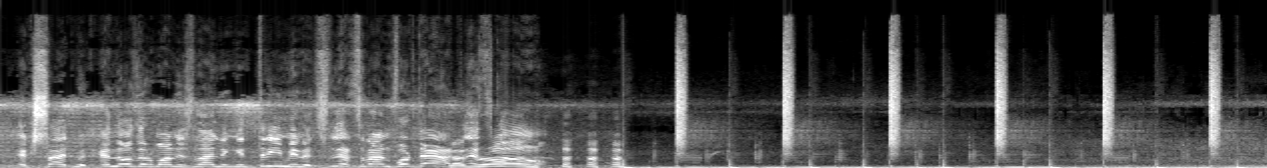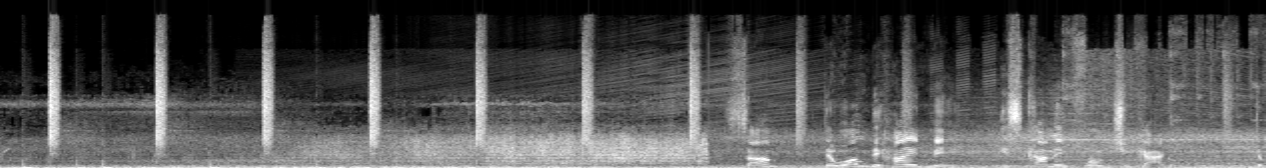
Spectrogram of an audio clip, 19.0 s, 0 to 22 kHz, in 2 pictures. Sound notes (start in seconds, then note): 4.8 energetic music; 9.5 jet engine roars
